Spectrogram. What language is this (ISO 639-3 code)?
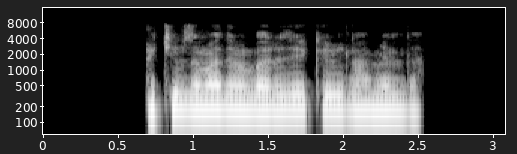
pus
